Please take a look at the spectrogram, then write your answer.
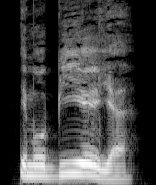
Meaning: real estate, property which cannot be moved
- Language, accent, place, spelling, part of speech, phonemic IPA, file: German, Germany, Berlin, Immobilie, noun, /ɪmoˈbiːli̯ə/, De-Immobilie.ogg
